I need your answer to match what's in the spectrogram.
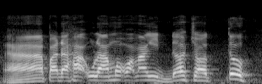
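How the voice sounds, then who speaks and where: Man, religious teacher, lively rising and falling voice, fairly high, keeps quizzing the class. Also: moderate pace. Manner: animated, questioning the students often. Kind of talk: classical text study class.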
